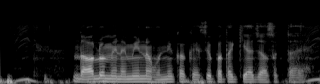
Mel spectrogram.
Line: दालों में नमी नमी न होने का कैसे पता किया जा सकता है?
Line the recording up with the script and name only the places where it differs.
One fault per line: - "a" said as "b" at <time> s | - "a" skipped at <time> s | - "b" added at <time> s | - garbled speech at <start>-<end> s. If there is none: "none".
- "नमी" skipped at 1.4 s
